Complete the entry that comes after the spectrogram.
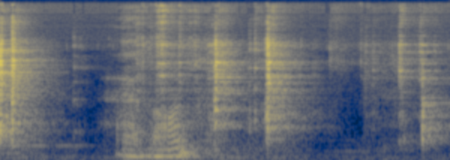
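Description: Ceramic plates and dishes handled in a kitchen, clinking and knocking against each other in a series of close, bright contacts with scraping in between.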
